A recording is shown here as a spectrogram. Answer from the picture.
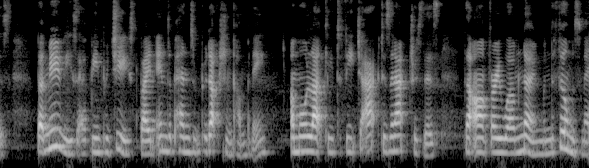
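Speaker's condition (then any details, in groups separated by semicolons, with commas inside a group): No condition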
